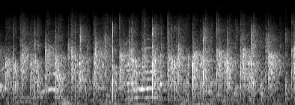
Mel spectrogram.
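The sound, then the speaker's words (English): An audience applauds the round one competitors of a reading competition as they are led back to the stage, dense overlapping claps forming a continuous bright wash of noise for several seconds, with faint voices and a few whoops mixed into the clapping. “Keep it going for your round one competitors.”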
